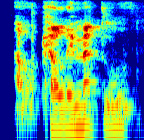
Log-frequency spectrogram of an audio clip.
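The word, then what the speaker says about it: الكلمة: Remember we said that with this aleph here, whatever is the last vowel here, which is the dhamma, okay, al-kalimatu, this dhamma, the u sound goes past this aleph to the lam, right?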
